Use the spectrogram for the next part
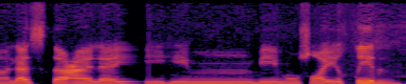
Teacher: Ta tu tetap bunyi tebal, ra nipis. Tir, dia tidak dipengaruhi.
